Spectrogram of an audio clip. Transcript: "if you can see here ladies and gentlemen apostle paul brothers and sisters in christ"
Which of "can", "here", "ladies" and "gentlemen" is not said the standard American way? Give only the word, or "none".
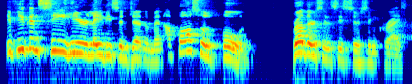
ladies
